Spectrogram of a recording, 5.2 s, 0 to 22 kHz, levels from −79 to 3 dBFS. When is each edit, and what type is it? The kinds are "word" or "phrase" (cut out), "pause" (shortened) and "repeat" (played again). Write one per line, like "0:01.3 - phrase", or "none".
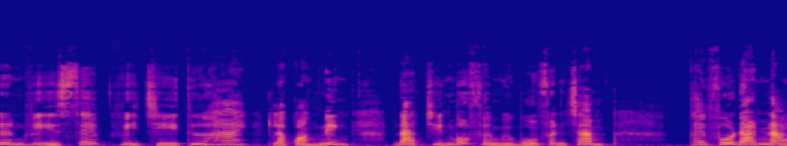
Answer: none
